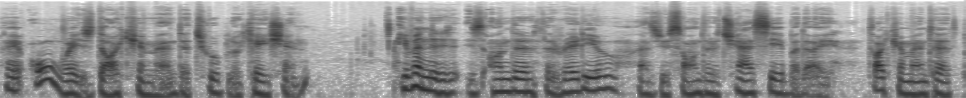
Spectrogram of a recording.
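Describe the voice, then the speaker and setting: A man with a husky, slightly low voice talks through a hands-on job step by step. His delivery is unhurried and plain-spoken, with loose, non-native-sounding grammar. He sounds like a hobbyist instructing casually. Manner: plain-spoken, instructive, often checking with "right?". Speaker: radio repair hobbyist demonstrating a restoration. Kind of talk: casual step-by-step tutorial narration.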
